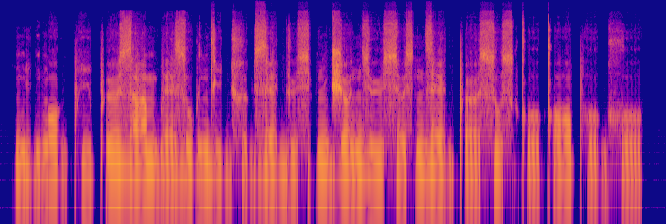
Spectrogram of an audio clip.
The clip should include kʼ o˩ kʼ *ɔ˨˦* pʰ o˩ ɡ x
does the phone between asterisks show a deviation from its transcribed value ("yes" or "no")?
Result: no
